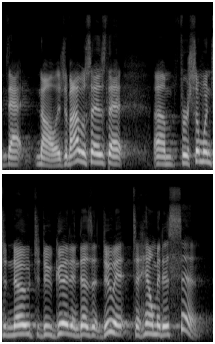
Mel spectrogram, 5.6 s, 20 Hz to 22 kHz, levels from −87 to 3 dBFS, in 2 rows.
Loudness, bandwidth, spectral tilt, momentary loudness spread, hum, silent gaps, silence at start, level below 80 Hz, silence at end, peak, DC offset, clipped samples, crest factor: -25 LUFS; 15 kHz; -5 dB/octave; 7 LU; none; none; 0 s; -78 dBFS; 0.2 s; -10 dBFS; under 0.1%; under 0.1%; 14 dB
